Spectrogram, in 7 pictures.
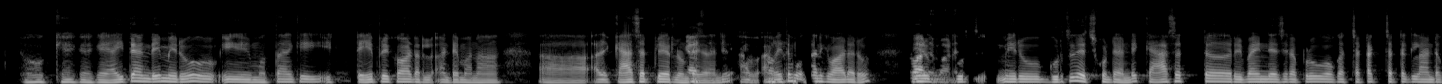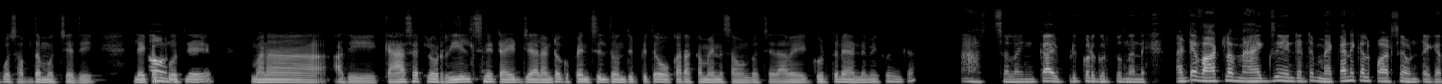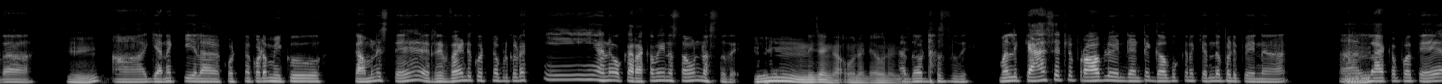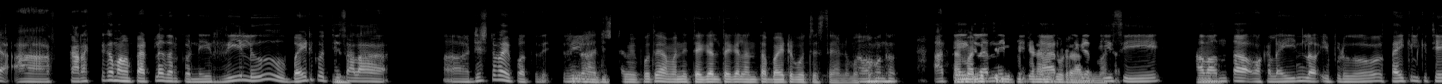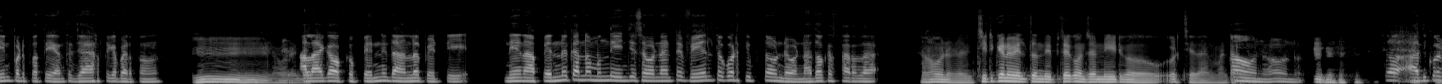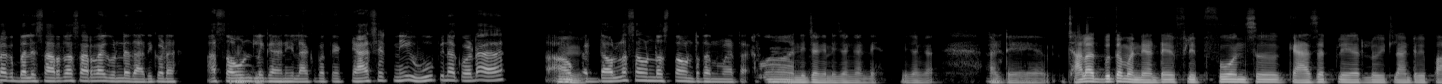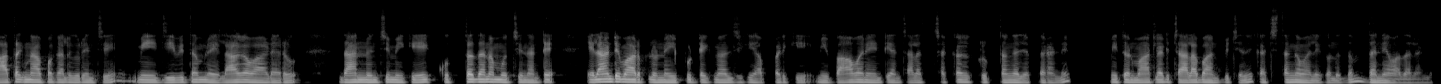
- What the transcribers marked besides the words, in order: tapping; in English: "రివైండ్"; in English: "రీల్స్‌ని టైట్"; in English: "సౌండ్"; in English: "మ్యాక్సిమమ్"; in English: "మెకానికల్"; in English: "రివైండ్"; other background noise; in English: "సౌండ్"; chuckle; in English: "ప్రాబ్లమ్"; in English: "కరెక్ట్‌గా"; in English: "రీల్"; chuckle; in English: "లైన్‌లో"; other noise; in English: "నీట్‌గా"; in English: "సో"; giggle; in English: "సౌండ్"; in English: "ఫ్లిప్"; in English: "టెక్నాలజీకి"
- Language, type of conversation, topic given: Telugu, podcast, ఫ్లిప్‌ఫోన్లు, క్యాసెట్ ప్లేయర్లు వంటి పాత గ్యాడ్జెట్ల గురించి మీకు ఎలా అనిపిస్తుంది?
